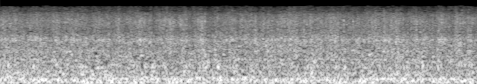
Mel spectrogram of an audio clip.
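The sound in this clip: Pistachio-cleaning machines in Kandahar, processing nuts harvested from orchards, run with a loud, steady mechanical drone and hiss that stays unbroken and even from start to finish.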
